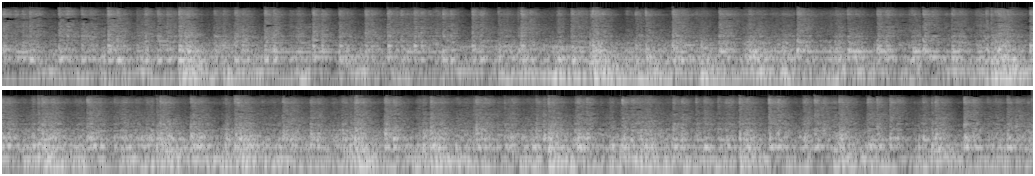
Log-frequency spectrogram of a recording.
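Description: Dhol-tasha troupe drumming: many dhols and tashas playing a loud, fast, unbroken beat of dense strokes.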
